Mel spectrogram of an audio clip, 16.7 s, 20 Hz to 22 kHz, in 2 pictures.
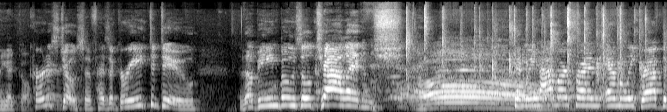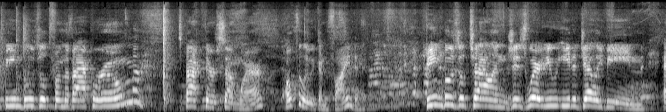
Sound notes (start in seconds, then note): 5.0 applause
